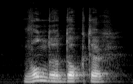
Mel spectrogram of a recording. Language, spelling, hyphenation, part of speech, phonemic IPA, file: Dutch, wonderdokter, won‧der‧dok‧ter, noun, /ˈʋɔn.dərˌdɔk.tər/, Nl-wonderdokter.ogg
- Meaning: 1. quack, alternative healer 2. shaman, witch doctor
